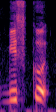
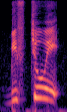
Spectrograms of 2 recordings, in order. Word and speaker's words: biscuit: Kita sebut biskut. Kita akan sebut ni biscuit ke? Biscuit. Tak. Kita tak akan sebut biscuit. Kita akan sebut biskut juga kan, contoh.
